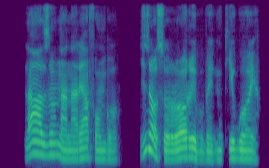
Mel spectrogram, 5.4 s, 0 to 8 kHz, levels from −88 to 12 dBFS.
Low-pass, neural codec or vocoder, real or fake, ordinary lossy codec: 7.2 kHz; autoencoder, 48 kHz, 128 numbers a frame, DAC-VAE, trained on Japanese speech; fake; none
